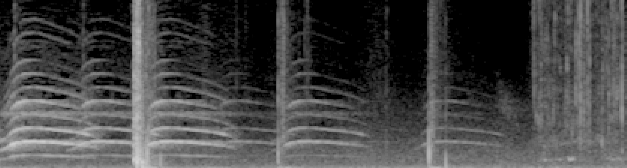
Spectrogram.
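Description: An animal calling: a run of short, high, arched cries, each about half a second, crowding together at first and then spacing out, with a few sharp clicks among them, the loudest about a second in.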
